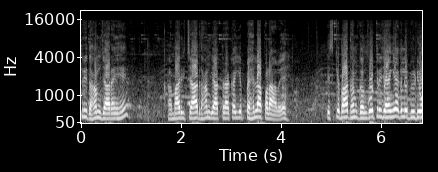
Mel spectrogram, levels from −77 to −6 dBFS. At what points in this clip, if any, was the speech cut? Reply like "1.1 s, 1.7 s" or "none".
none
